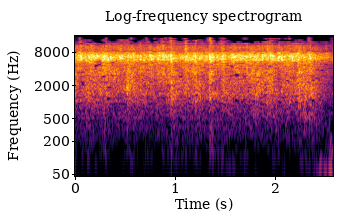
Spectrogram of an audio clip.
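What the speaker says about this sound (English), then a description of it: "In Dubbo, the hailstones could be heard indoors and out." Heavy rain pours down in a dense, steady hiss, with hail drumming hard throughout and no voices, during a freak storm in Dubbo, Central West New South Wales.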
